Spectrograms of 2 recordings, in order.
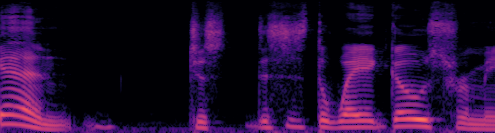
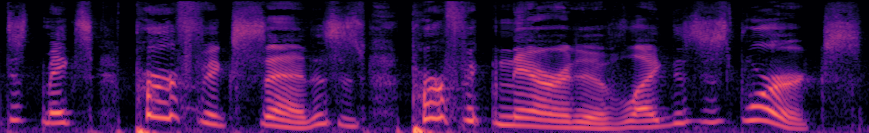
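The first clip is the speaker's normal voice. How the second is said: mock kid awe; 8 semitones higher than usual. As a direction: gush like a believing child. Mocking his childhood belief.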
